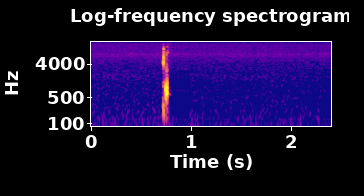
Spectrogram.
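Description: Near silence broken once, under a second in, by a single short click.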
